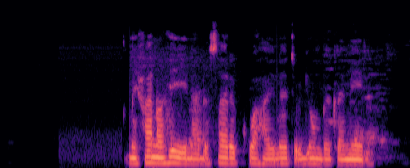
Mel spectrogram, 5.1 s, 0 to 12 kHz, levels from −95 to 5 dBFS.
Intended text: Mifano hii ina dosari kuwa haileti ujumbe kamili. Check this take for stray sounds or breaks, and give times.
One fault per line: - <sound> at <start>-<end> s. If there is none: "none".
none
